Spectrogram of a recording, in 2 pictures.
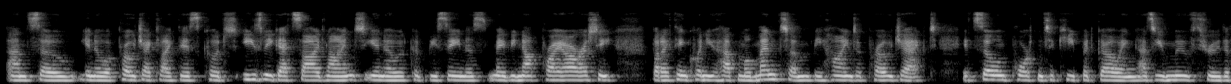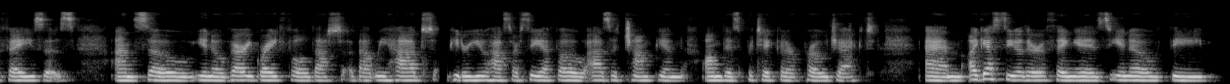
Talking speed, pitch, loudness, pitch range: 190 wpm, 190 Hz, -18 LUFS, 185-200 Hz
